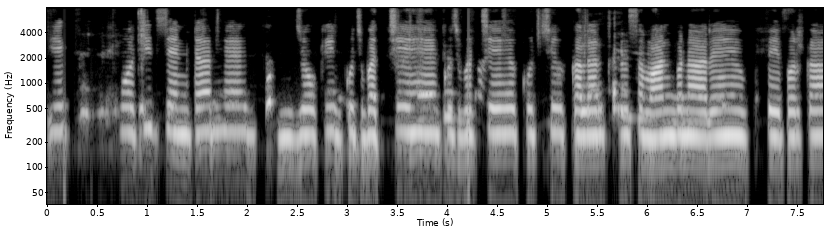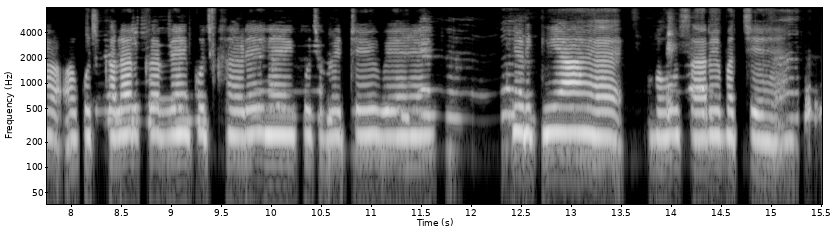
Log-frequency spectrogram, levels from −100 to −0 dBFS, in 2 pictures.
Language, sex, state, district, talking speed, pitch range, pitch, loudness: Hindi, female, Bihar, Jamui, 160 wpm, 230-255 Hz, 240 Hz, -21 LUFS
